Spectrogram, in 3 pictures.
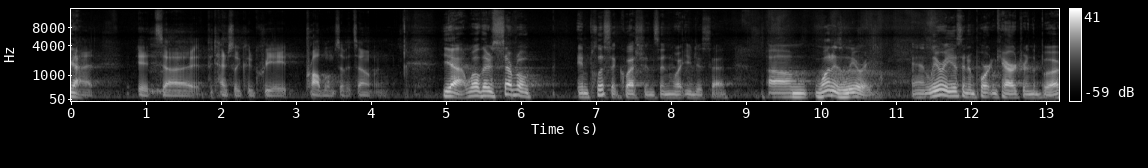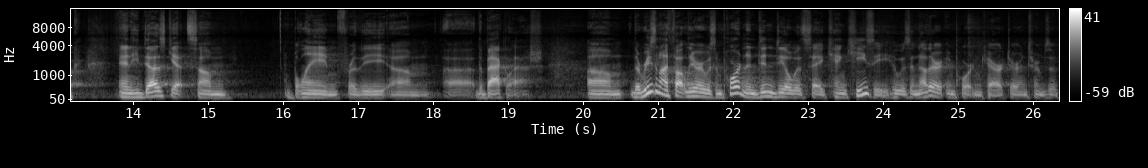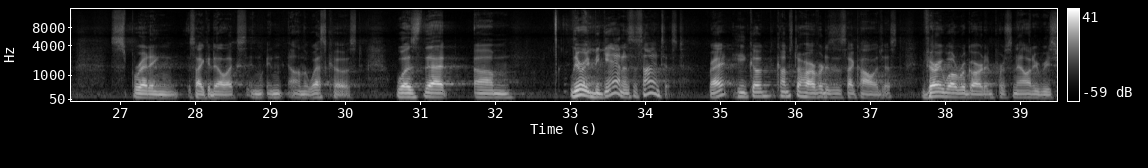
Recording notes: recorded on May 29, 2019 in front of a live audience at New York's 92nd Street Y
